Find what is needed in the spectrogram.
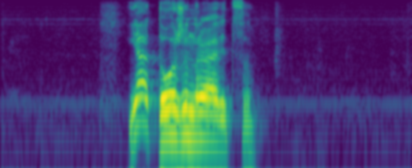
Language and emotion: Russian, positive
